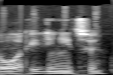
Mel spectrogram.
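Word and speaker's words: O(1): Как это произносится? O, O1 это по-русски, как говорят? – Так и говорится, от единицы.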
